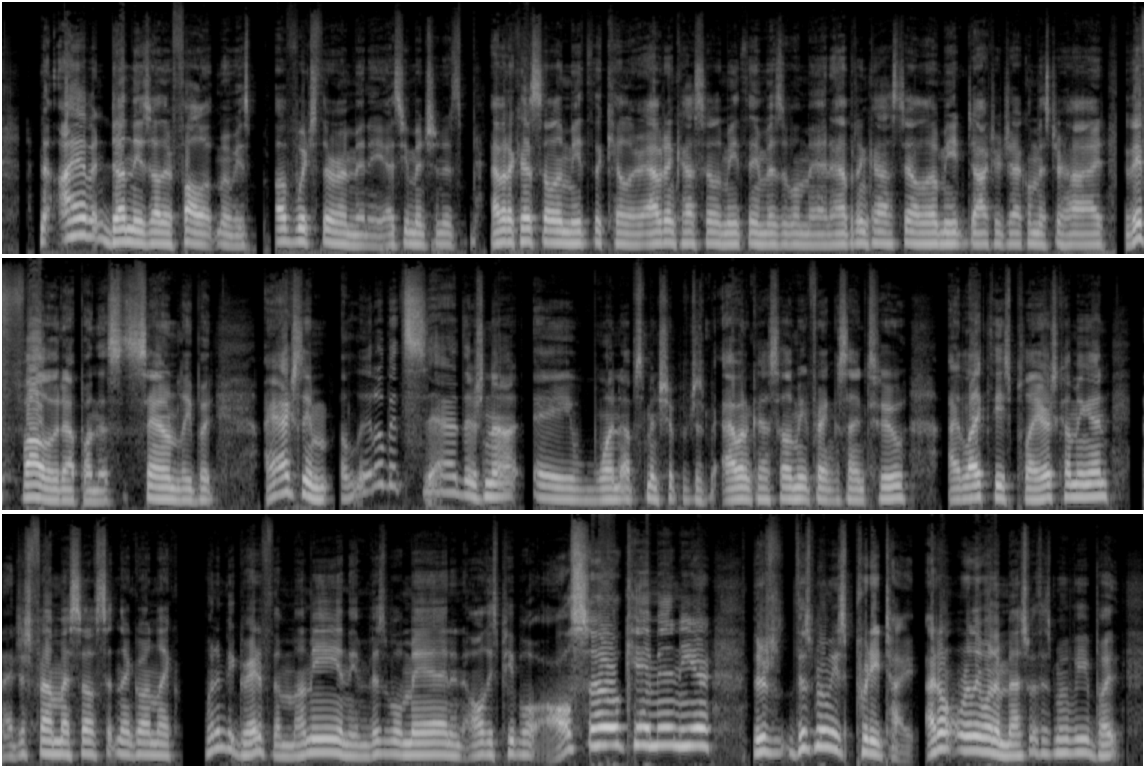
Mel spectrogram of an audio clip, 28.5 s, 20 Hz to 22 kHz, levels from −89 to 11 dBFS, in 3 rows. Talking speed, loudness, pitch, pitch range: 240 wpm, -22 LUFS, 150 Hz, 135-165 Hz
